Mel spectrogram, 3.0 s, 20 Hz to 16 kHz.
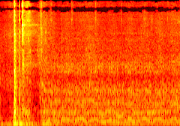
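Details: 1939 Dodge D11 sedan, not run in about 20 years, new battery, in neutral, starter button: after a clunk the starter spins the engine over with an even low churning rhythm, about three beats a second, turning freely; spark and fuel not yet checked.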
